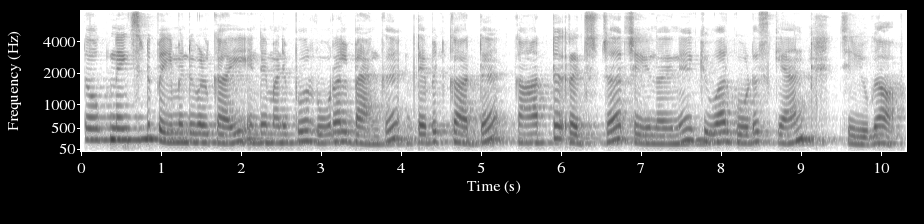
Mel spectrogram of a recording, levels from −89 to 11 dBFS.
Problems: none marked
